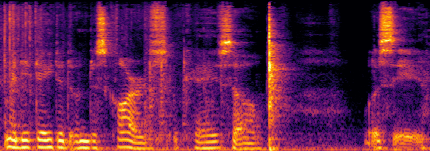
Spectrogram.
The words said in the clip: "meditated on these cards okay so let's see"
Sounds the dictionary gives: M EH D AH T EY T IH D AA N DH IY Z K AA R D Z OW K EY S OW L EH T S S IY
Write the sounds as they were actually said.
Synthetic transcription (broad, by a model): M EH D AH T EY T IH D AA N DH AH S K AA R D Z OW K EY S OW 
